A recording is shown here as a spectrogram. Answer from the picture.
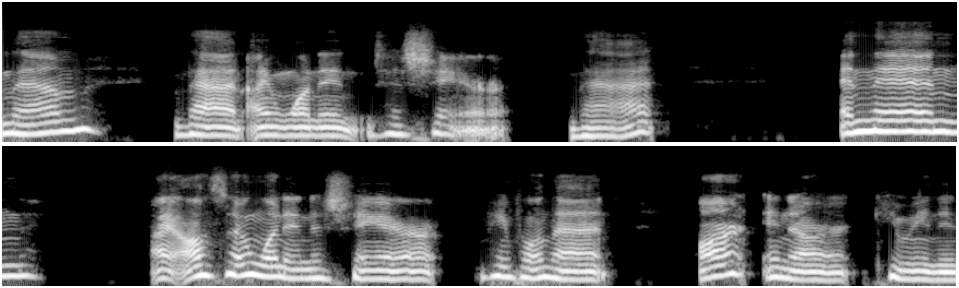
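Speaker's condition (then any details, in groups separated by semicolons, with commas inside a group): ALS; slow progressing form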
